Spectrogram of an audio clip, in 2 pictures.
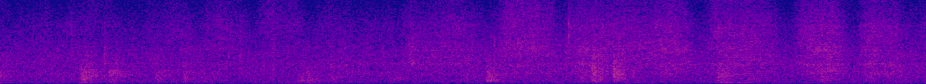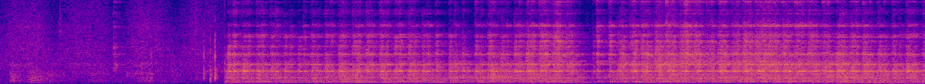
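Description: Faint repeated rubbing strokes as a dogwood chisel handle is smoothed by hand. About six seconds in, a hand-cranked bench grinder starts turning with a loud steady whine.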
